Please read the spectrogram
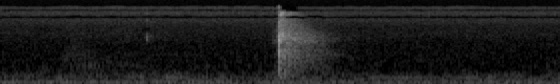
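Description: A single sharp pop about a second in, against quiet room tone: a shoulder joint cracking as the arm is raised.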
